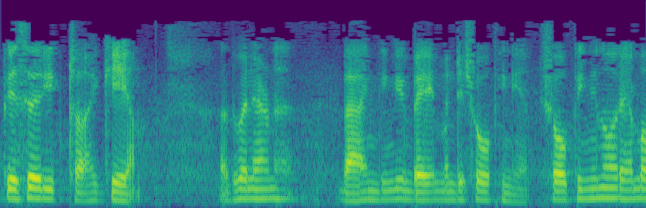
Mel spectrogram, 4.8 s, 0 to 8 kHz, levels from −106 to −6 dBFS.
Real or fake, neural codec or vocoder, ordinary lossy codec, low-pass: fake; codec, 16 kHz, 0.8 kbps, ZipCodec; MP3, 24 kbps; 7.2 kHz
